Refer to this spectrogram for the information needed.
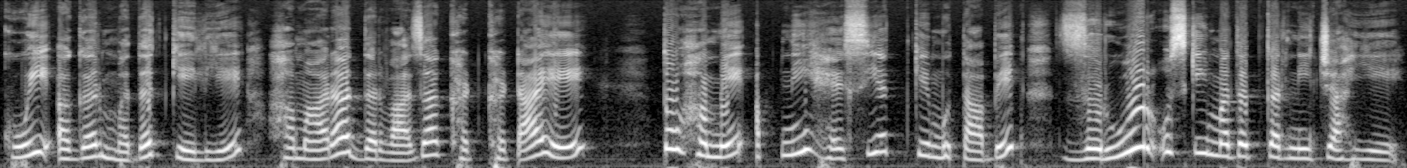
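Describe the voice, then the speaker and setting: Female storyteller for children's folk tales: high voice, very lively intonation, gently instructive. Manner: expressive, didactic, addressing children. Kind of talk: scripted narration of children's folk tale.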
